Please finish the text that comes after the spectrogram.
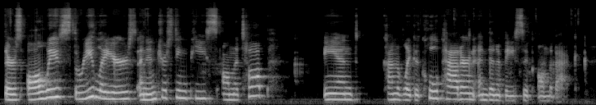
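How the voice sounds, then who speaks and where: Woman, casual live-stream seller, slightly high pitch, rambling, fillers and self-corrections. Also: moderate pace, low-quality recording.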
